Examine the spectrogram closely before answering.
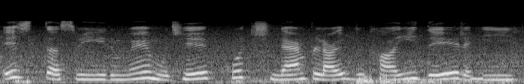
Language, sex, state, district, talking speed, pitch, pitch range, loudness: Hindi, female, Madhya Pradesh, Katni, 105 wpm, 235 Hz, 220-265 Hz, -12 LUFS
